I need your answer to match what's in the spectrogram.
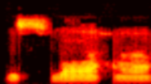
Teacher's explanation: سكون الصاد مع همسها وصفيرها ورخاوتها، وترقيق اللام أيضا في غير الورش، إصلاح.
